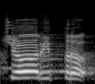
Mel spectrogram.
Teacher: म्हणजे इथं च चा उच्चार य युक्त होतो म्हणून हा तालव्य आहे.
